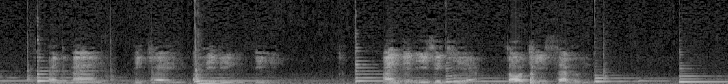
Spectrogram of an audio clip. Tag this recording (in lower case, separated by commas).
speech, music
